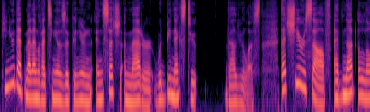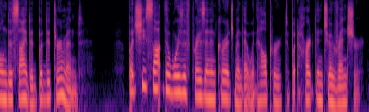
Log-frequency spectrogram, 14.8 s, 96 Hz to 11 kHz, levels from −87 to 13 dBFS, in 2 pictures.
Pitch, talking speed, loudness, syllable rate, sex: 185 Hz, 175 wpm, -21 LUFS, 5.5 syllables/s, female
